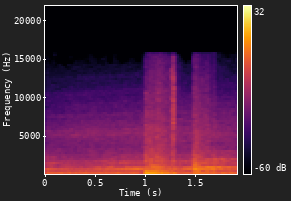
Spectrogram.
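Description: A car crashes into another with a loud metallic bang.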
